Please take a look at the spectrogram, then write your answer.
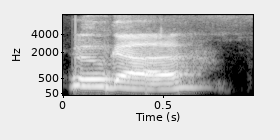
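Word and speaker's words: hygge: How do you say Huga? – Gosh, I was gonna say hi. – I was literally nowhere near that.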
